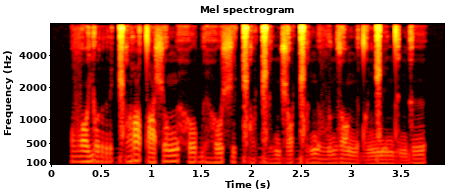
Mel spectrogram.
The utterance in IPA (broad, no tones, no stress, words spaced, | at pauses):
vɔ jorɪɡ͡ǁɔɾo tˤiʃo ŋəhobɪ ɦo ʃiɡ͡ǁɔɡ͡ǁɪ nd͡ʒɔ ɡ͡ǁəŋɘ vunzɔŋɘ dɔŋ͡ǁindɪ ŋɡɘ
